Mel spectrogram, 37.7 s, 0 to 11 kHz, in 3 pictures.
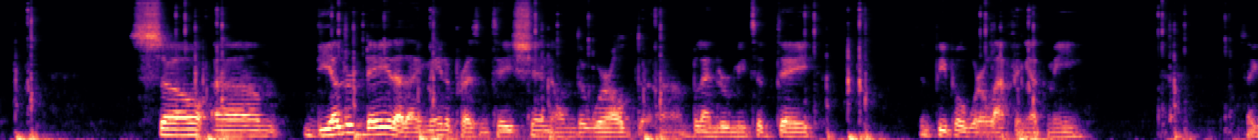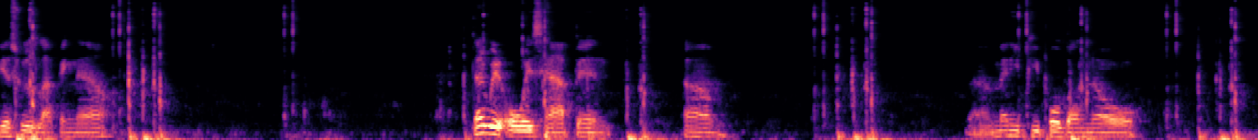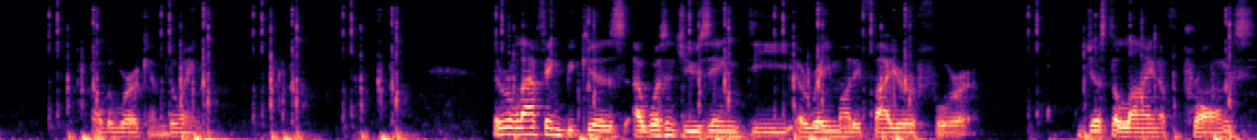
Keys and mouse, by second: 3.7 middle click, 5.6 middle click, 11.8 shift+middle click, 17.5 shift+middle click, 18.8 shift+d, 30.4 shift+middle click, 36.2 middle click, 37.2 shift+d.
